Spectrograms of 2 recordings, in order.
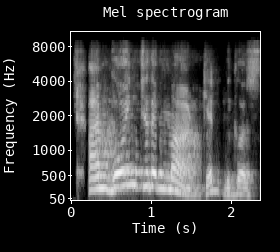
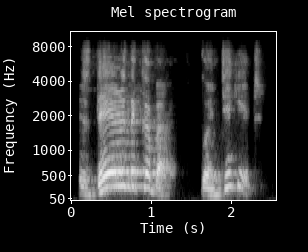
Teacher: it's not flat tone. It's rising and falling tone.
